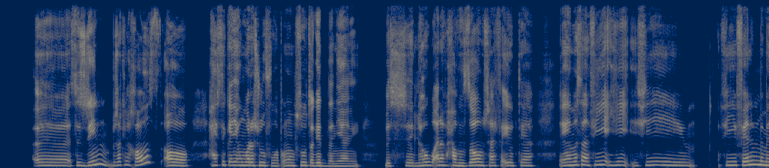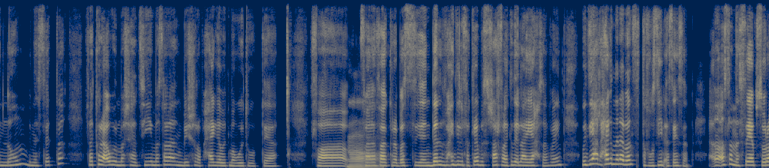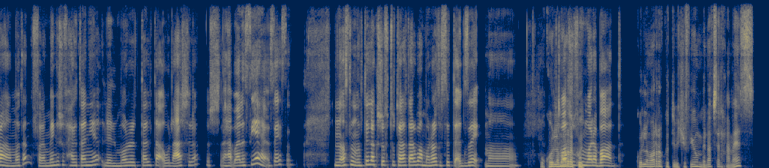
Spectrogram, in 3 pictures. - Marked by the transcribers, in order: tsk
- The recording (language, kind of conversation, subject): Arabic, podcast, فاكر أول فيلم شفته في السينما كان إيه؟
